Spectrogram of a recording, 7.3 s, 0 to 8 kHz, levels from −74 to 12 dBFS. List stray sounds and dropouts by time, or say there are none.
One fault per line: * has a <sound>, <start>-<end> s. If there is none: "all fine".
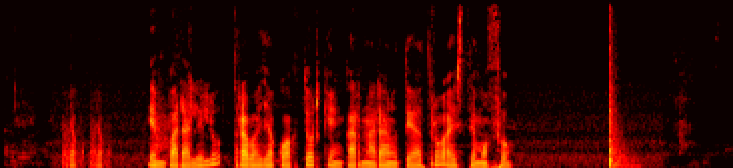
* has a laugh, 0.6-1.1 s
* has a thud, 6.1-6.4 s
